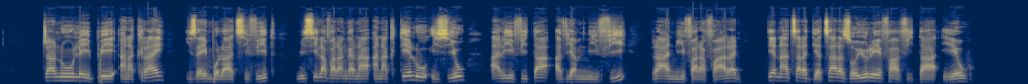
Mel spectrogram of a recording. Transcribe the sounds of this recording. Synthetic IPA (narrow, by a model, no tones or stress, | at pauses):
ʈ͡ʂanulebeʔanakiɾaj | izajmbolət͡sivit̪ə̥ | misilavaɾaŋɡanəʔanaki̥t̪eluʔiziu | aɾivit̪aaviaminiv̥i | ranivaɾa̰v̥aɾani̥ | t̪enət͡saɾad̪iat͡saɾəzoiwɾefəvit̪aew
